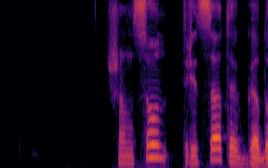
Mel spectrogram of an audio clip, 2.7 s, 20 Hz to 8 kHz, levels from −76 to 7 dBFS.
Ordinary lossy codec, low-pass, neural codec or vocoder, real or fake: none; none; codec, 16 kHz, 1 kbps, X-Codec, HuBERT features, trained on LibriSpeech; fake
